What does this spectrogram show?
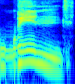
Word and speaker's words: wind: Now, the second word is spelled exactly the same. So, for all intents and purposes, it's said exactly the same, right? No, it isn't.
